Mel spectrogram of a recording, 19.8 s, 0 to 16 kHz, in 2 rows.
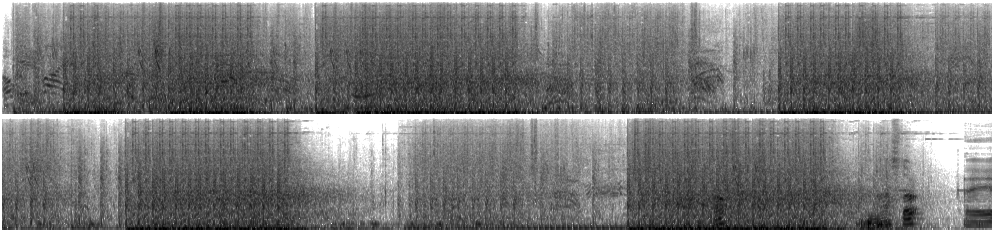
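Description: Fallout 3 gunfire comes in long sustained bursts of rapid automatic shots, loud and close, separated by brief silent gaps, with a voice heard over some of the firing.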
